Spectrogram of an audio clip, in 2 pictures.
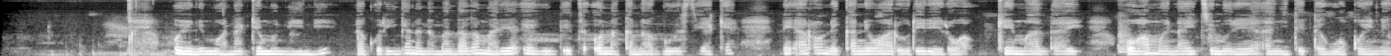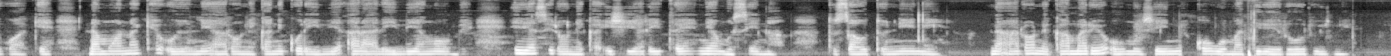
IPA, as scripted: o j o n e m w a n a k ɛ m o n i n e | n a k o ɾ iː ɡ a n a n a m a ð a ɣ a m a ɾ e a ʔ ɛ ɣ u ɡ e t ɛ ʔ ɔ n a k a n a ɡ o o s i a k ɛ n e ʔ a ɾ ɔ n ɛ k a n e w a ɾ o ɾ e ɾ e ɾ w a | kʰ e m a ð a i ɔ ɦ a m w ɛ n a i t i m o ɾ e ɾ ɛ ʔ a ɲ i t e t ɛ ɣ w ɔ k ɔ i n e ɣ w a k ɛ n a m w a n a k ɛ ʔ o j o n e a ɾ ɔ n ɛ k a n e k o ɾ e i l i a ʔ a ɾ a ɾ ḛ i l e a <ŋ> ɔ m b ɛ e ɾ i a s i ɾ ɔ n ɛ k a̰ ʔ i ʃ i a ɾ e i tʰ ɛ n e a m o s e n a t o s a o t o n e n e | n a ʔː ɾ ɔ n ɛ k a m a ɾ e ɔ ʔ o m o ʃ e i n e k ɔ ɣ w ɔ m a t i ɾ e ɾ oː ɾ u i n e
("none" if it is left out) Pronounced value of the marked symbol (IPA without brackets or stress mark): ŋ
